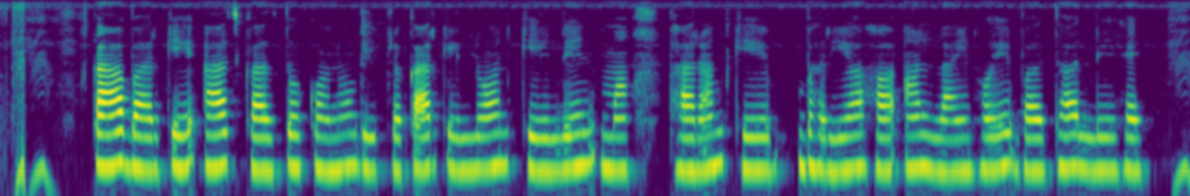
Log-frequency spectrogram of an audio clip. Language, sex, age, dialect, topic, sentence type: Chhattisgarhi, female, 25-30, Eastern, banking, statement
